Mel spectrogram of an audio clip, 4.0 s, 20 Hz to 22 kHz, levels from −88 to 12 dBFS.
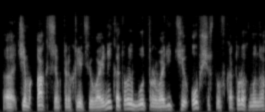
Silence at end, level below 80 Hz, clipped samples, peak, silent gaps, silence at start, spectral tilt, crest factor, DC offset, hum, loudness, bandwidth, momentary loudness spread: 0 s; -74 dBFS; under 0.1%; -2 dBFS; none; 0.05 s; -5 dB/octave; 20 dB; under 0.1%; none; -23 LUFS; 12.5 kHz; 6 LU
